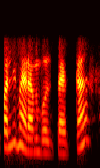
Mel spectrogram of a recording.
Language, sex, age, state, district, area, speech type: Marathi, female, 45-60, Maharashtra, Osmanabad, rural, conversation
